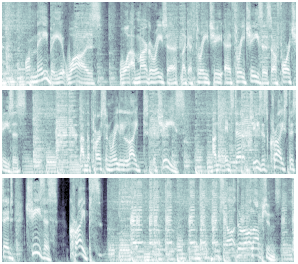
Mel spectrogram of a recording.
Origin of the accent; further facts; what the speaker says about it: Ballina, Connacht, Ireland; You know I'm from Ballinan, County Mayo, yeah?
